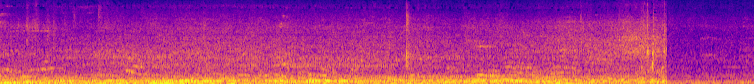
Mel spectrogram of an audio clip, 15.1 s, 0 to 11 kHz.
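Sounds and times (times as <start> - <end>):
indistinct voices: 0.0 - 13.4.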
